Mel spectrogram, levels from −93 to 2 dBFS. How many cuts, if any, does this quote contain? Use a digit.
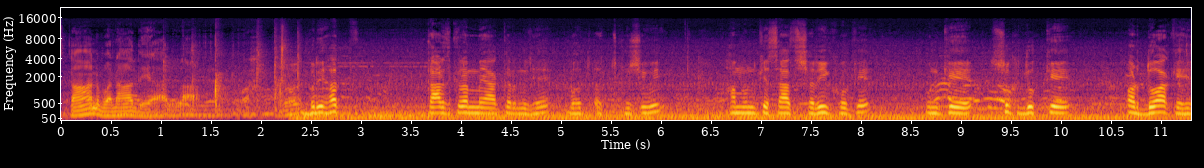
1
